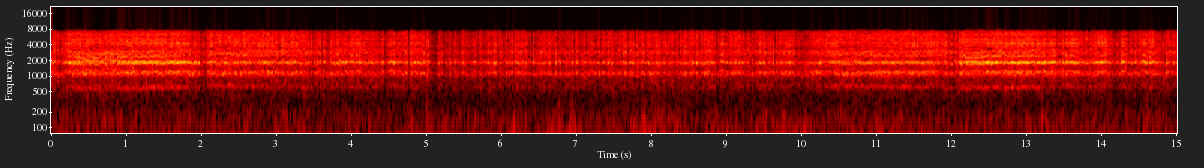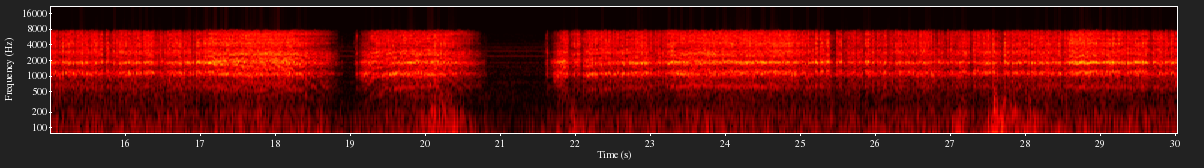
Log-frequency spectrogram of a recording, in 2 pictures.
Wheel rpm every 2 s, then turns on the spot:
160, 160, 160, 160, 160, 160, 160, 160, 160, 90, 30, 150, 160, 160, 160.
none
